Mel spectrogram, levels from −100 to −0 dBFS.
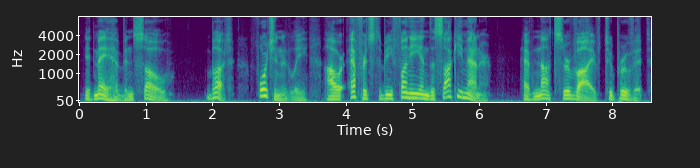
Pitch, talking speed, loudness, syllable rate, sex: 115 Hz, 155 wpm, -19 LUFS, 4.8 syllables/s, male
